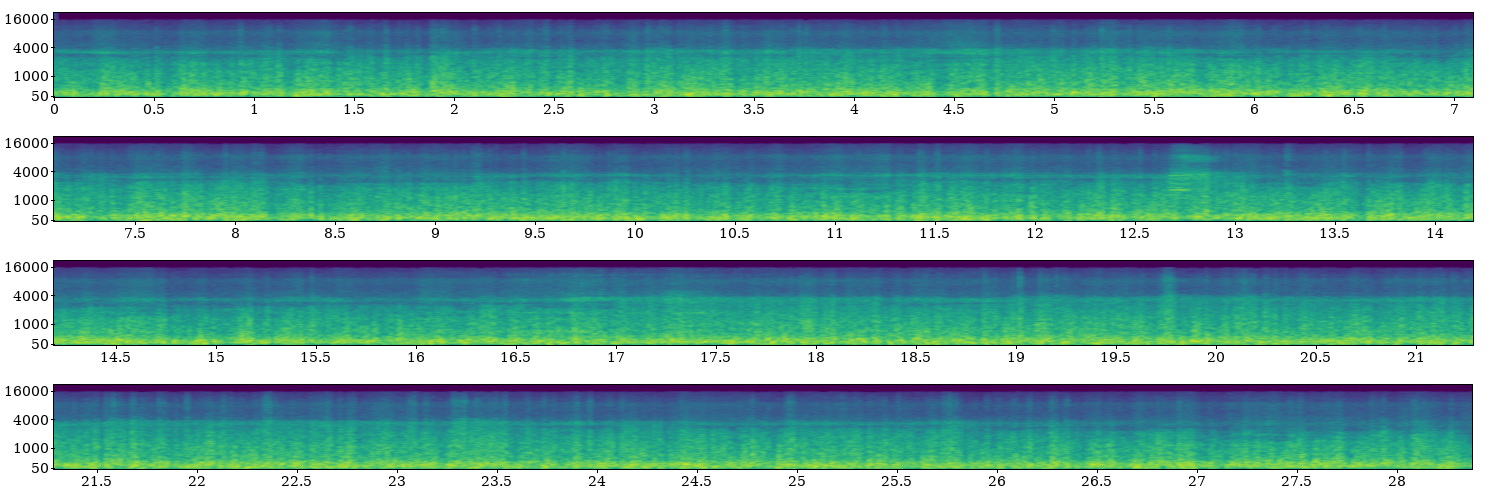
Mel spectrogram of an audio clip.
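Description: Steady rush of wind and road noise inside a moving non-air-conditioned ordinary bus, the bus running at speed along the highway.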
